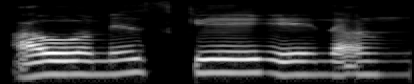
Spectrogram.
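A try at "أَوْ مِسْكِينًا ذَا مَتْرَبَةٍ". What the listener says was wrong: Kina, jangan ki. Panjang-panjangin. Au miskina, kinya sekali ayun aja. Sama kayak za, jangan panjangin.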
